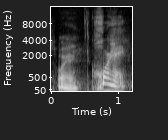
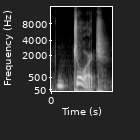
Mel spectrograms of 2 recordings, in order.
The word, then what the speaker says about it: Jorge: His name is spelled J-O-R-G-E. Jorge. Everybody calls him George. But it's Jorge. We were in a meeting, the first meeting, I've never met him.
